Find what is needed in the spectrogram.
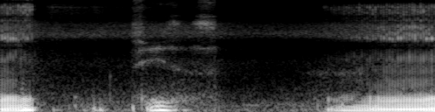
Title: Snoring dog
